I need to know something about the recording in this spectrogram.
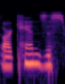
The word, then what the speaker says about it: Arkansas: that here it's pronounced arkansas arkansas if the river is inside kansas which it goes through different states but if it's inside the state of kansas it's called the arkansas river um i'll say i'll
